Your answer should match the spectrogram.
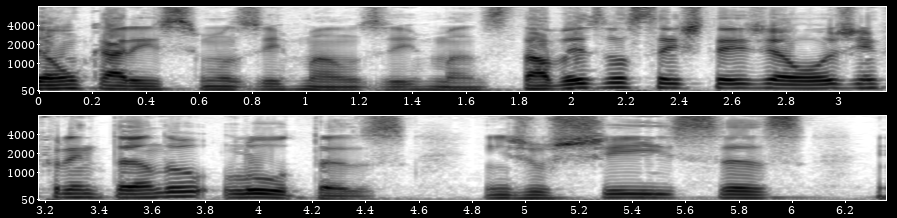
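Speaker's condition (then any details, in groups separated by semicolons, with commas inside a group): No condition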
